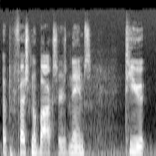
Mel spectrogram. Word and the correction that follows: Teofimo: Teofimo Lopez. Okay, I'm pretty sure you butchered that name, but that yeah, th- that's exactly what I thought.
